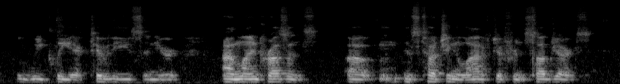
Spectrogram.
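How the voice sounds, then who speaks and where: A man's medium-pitched voice at a fairly slow pace. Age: 60s. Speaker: family member of host. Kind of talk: casual chat. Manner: halting.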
